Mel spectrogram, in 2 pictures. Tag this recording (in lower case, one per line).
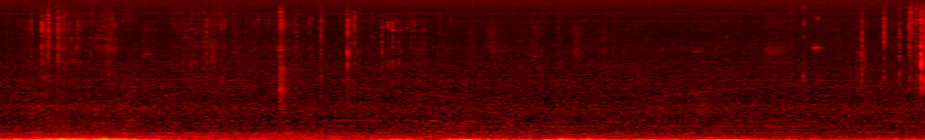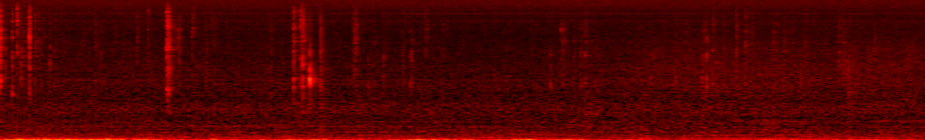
wind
